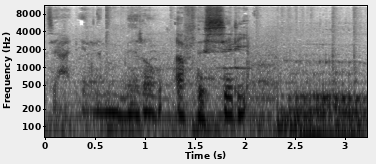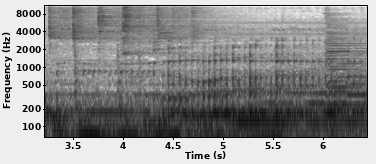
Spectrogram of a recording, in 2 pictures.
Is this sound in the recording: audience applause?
no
